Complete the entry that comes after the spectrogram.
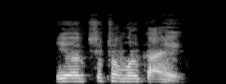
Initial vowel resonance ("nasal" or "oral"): oral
